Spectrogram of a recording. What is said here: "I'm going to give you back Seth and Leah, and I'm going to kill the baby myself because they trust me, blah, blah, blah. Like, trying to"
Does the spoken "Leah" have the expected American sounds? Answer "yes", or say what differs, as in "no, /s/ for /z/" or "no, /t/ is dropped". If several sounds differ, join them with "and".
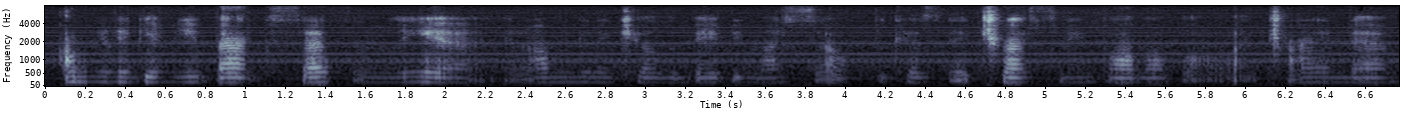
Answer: yes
